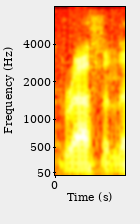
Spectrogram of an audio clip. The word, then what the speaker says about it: Raffan: It's Mark Raffan. That's spelled R-A-F-F-A-N.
